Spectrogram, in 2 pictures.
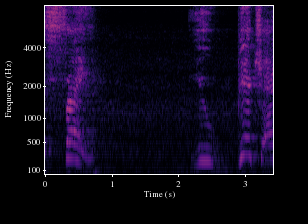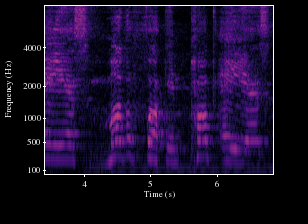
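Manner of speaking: slow, drawn-out insults; calling him out. Retold or imitated. Inmate calling out the snitch, slow and contemptuous. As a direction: spit each insult out slowly.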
